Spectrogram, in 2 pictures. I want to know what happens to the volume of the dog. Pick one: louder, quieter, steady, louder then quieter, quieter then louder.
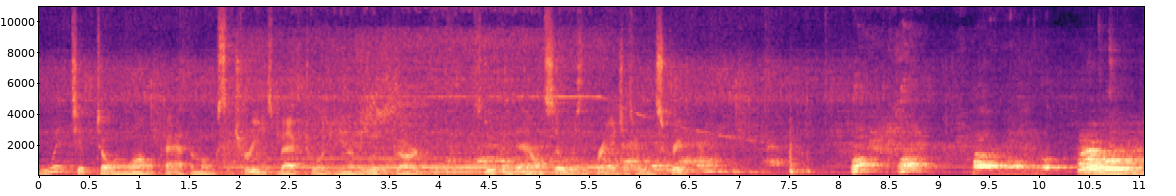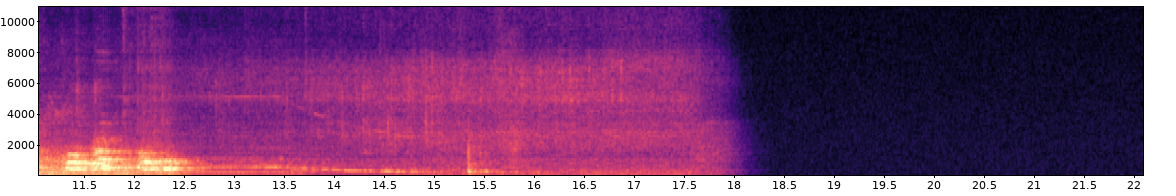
louder.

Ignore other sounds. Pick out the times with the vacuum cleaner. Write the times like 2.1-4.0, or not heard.
1.8-15.9.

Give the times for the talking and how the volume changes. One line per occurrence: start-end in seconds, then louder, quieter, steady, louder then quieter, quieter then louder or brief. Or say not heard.
0.0-6.5 steady.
